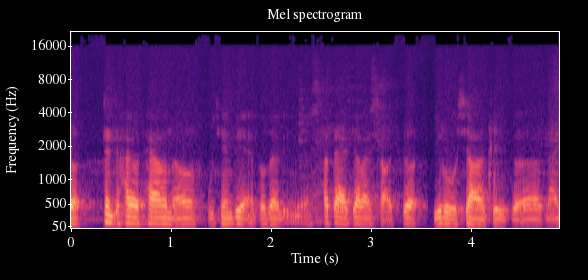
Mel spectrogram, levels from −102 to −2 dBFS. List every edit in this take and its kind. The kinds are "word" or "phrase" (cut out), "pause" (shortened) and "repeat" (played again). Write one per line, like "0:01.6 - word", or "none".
0:03.6 - pause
